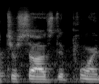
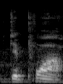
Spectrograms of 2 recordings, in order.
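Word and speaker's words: torsades de pointes: into a torsot or torsades de pointe or de pois however you want to pronounce it all right so we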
